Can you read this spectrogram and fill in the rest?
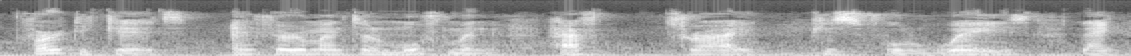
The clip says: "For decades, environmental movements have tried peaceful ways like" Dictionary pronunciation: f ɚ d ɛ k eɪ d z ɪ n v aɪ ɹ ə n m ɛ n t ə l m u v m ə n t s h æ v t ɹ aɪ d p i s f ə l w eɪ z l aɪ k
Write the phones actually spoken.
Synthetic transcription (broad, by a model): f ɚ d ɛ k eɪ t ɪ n f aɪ ɹ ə m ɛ n t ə l m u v m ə n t h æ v t ɹ aɪ d p i s f ə l w eɪ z l aɪ k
